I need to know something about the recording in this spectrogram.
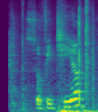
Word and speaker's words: Sophitia: How do you pronounce that? Sophitia?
